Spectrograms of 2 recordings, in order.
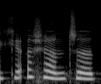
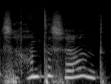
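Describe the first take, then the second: First: Irritated mocking echo. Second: Soothing calm down. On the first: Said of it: "बोलती है". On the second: Acted. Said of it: "सोना क्या हुआ".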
